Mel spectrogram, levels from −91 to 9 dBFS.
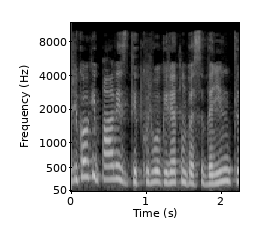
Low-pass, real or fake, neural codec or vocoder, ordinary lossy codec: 9.9 kHz; fake; autoencoder, 22.05 kHz, a latent of 192 numbers a frame, VITS, trained on one speaker; AAC, 48 kbps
